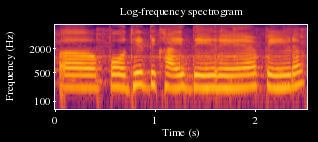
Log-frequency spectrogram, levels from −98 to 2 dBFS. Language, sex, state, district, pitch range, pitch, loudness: Hindi, female, Chandigarh, Chandigarh, 220-230 Hz, 220 Hz, -14 LUFS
